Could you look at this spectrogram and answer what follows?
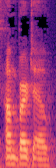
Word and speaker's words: Humberto: I know the H is silent, and it's Humberto.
